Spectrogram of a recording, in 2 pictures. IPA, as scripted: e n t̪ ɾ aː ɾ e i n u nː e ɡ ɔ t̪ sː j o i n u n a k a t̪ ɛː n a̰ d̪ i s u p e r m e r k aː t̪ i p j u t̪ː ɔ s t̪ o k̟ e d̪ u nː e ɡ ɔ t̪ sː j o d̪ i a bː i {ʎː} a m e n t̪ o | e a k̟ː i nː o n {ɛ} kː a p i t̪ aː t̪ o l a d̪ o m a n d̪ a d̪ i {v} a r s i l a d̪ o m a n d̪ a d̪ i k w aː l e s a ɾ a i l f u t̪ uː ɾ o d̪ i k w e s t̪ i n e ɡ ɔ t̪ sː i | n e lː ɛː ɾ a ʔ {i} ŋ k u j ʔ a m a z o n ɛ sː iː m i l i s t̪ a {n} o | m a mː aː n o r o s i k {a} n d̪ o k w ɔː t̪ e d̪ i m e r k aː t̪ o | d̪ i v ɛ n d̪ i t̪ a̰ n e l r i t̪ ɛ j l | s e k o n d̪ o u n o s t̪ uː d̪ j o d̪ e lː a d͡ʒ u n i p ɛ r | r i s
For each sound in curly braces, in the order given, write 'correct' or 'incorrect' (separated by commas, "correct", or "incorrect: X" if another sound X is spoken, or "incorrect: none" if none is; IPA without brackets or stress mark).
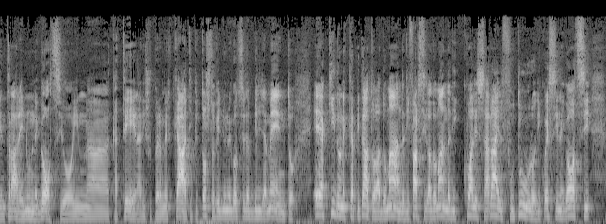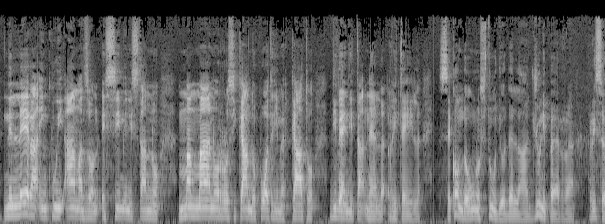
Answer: correct, correct, incorrect: f, correct, incorrect: nː, correct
